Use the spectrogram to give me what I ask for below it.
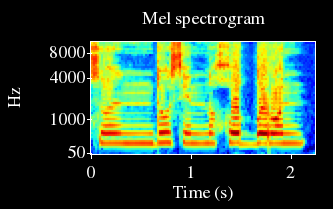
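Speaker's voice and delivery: سندس خضرن very slow, the tanween said clearly without ghunna; سندس خضرن with a clear, un-nasalised نون before خ; clear izhar. Shown as a demonstration. Teacher demonstrates izhar without ghunna, slow and clear. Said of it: "تنوین ظاہر کریں گے اور بغیر غنہ سے".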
